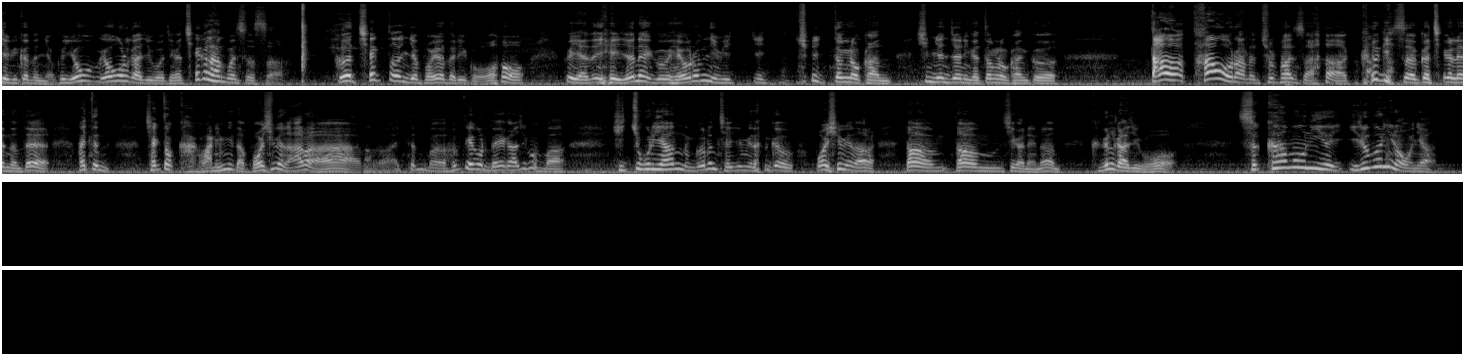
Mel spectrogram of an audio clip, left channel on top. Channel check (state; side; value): silent; right; digital silence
